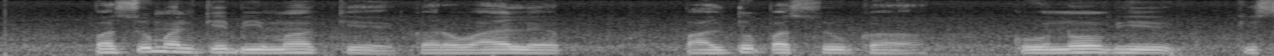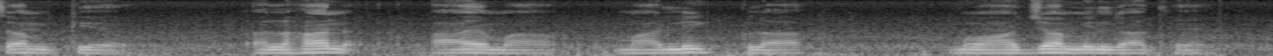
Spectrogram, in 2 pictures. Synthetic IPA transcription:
pəsumənkebiːmakekəɾwaːele | paːlt̪upəsuka | koːnobʱi | kɪsəmke | əlɦaːn | aːjmamaːlɪkla | mʊaːd͡ʒəmɪld͡ʒaːt̪ɦɛ̃ː

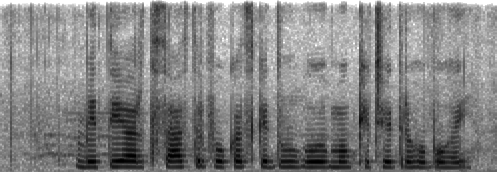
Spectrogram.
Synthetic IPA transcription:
ʋɪt̪jeəɾt̪ʰə̥saːst̪ɾəpʰoːkəsked̪uɡomʊkʰjət͡ʃʰeːt̪ɾəɦoboɦəj

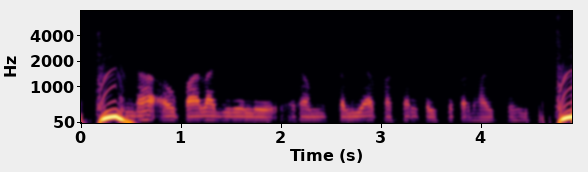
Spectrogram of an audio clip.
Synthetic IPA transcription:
bʱuɳdaʔə̰upalaɡiɾele | ɾəmkəlijapʰəsəlkəɪsepɾəbʱaʋit̪ɦoi | bə

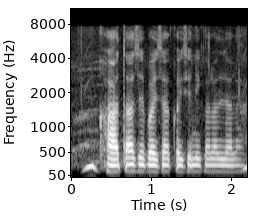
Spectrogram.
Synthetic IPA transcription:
kʰat̪asepəjsakəjsenikalald͡ʒala

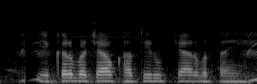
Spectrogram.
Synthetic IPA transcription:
eːkəɾbət͡ʃaːokʰaːt̪iɾuːp̚t͡ʃaːɾbɐt̪aːẽ

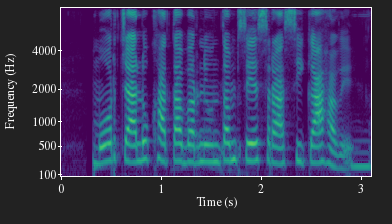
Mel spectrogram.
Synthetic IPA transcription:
moːɾt͡ʃaːlukʰːaːt̪abəɾniʊnt̪əmseːsɾaːsikaɦɐʋḛː

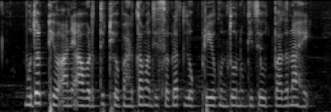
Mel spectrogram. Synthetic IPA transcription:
mud̪ək̚ʈʰeʋʔaɽ̃iʔaʋəɾt̪iːʈʰeʋbʱaɾt̪aməd̪ʱjesəɡɭjat̪lokə̥pɾijəɡunt̪onukit͡seut̪̚pad̪ənaɦe

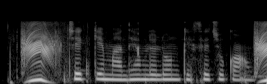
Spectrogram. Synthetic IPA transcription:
t͡ʃekːemaːd̪ʱjəmleːloʊnkɛːset͡ʃʊka̰ːũ

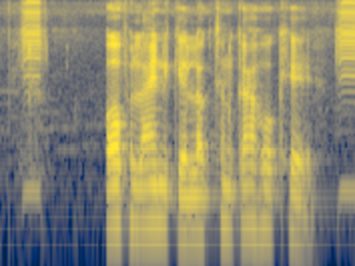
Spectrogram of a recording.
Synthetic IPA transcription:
ɔpʰlajnkeləkt͡ʃʰənkaɦokʰe

